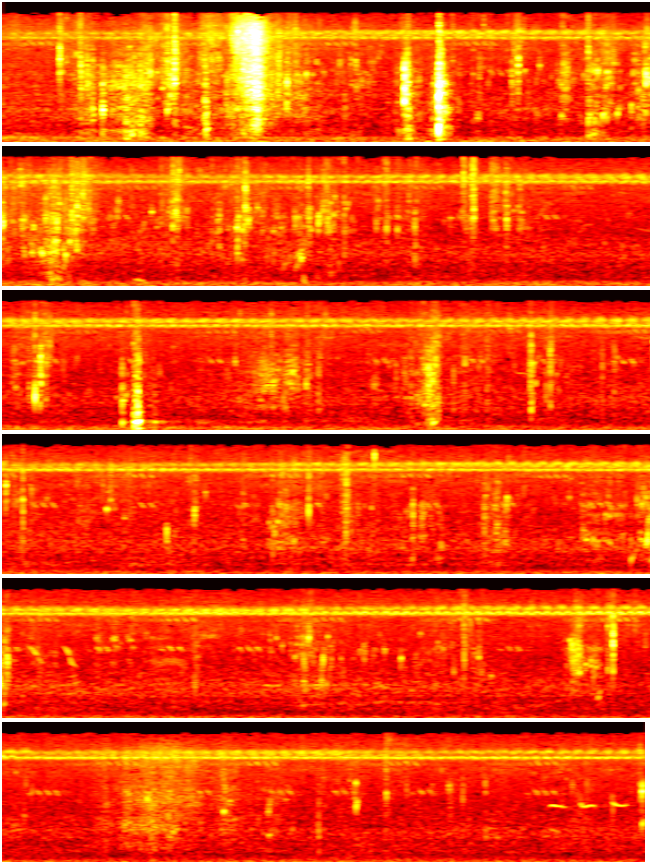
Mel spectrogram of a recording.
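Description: Water tipped out of a plastic basin onto shallow mud in the first couple of seconds, then scattered splashes and sloshes as hands grope through a muddy puddle for stranded fish. A steady thin high whine runs underneath.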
